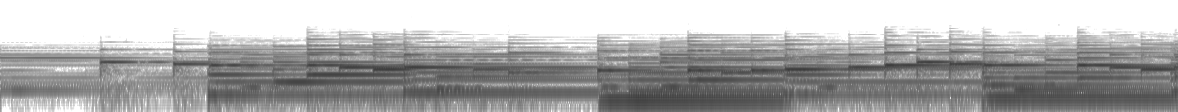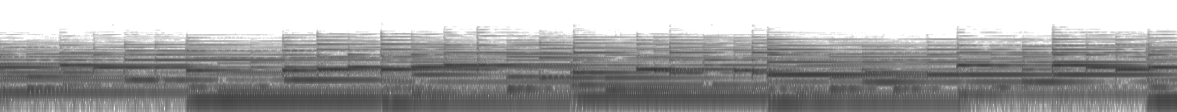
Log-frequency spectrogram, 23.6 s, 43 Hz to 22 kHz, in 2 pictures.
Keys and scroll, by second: 0.0-1.4 typing, 1.5 Return, 4.7 0, 4.9 Return, 14.5 f.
